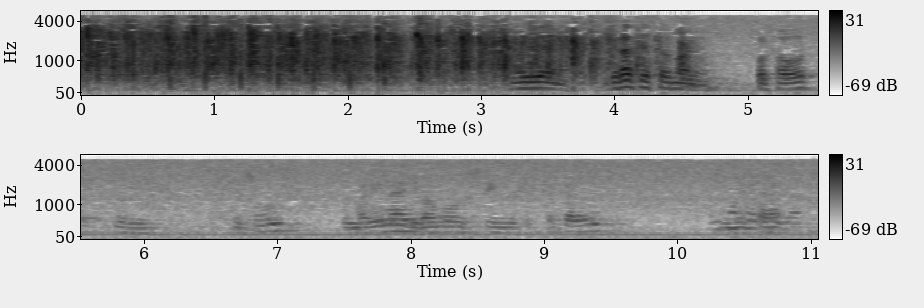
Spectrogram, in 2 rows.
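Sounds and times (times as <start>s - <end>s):
audience applause: 0.0s - 4.7s
speech: 3.3s - 5.6s.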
